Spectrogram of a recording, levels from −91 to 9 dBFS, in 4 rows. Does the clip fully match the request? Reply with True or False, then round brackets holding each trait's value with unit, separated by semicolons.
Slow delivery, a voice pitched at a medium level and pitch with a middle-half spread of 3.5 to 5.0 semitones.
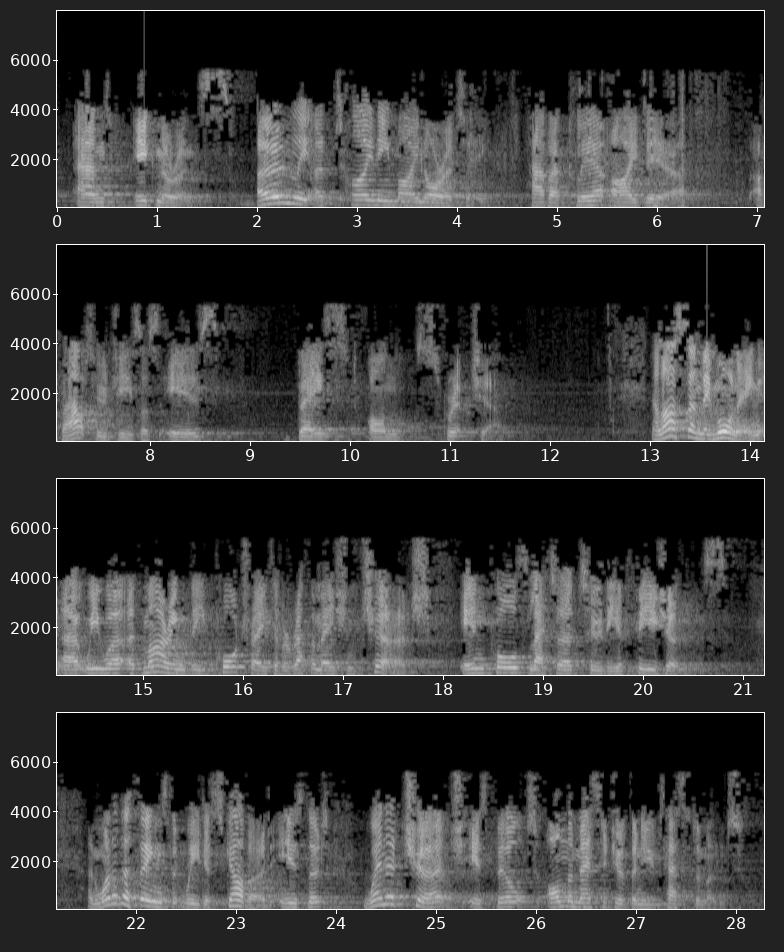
True (125 wpm; 165 Hz; 4.4 semitones)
